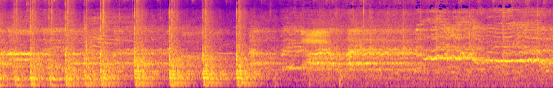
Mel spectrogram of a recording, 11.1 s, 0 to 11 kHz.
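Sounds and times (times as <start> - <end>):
heavy drum beat: 0.0 - 5.3
people singing: 0.0 - 11.0.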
